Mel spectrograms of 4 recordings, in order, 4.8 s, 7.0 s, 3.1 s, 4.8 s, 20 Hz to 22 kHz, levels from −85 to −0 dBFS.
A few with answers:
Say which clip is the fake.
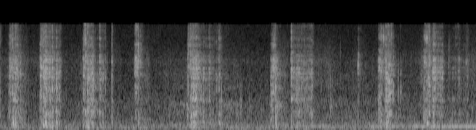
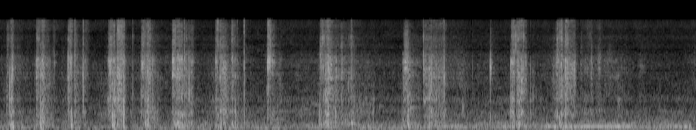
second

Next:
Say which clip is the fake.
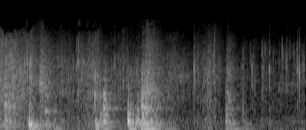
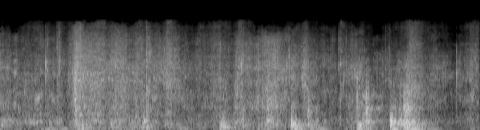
second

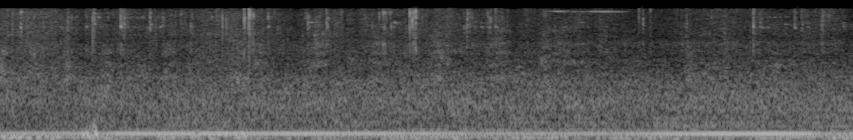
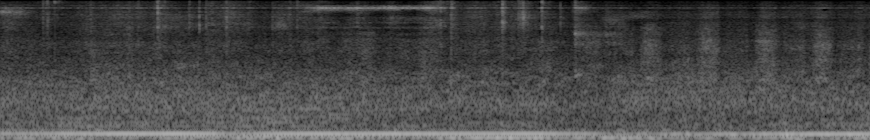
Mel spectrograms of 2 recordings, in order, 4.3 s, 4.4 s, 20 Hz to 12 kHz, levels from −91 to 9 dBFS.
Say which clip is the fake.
second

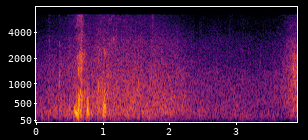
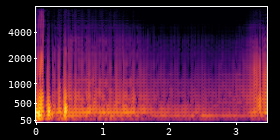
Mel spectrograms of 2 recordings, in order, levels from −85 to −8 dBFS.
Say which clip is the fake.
second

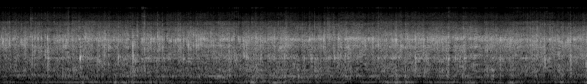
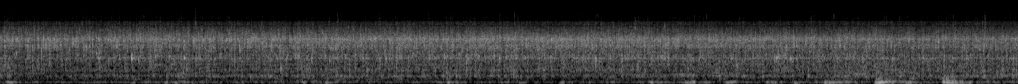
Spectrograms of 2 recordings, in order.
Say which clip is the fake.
first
